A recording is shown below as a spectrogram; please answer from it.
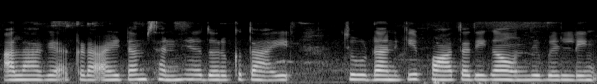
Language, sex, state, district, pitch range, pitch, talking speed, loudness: Telugu, female, Andhra Pradesh, Sri Satya Sai, 210-220 Hz, 215 Hz, 100 wpm, -16 LUFS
